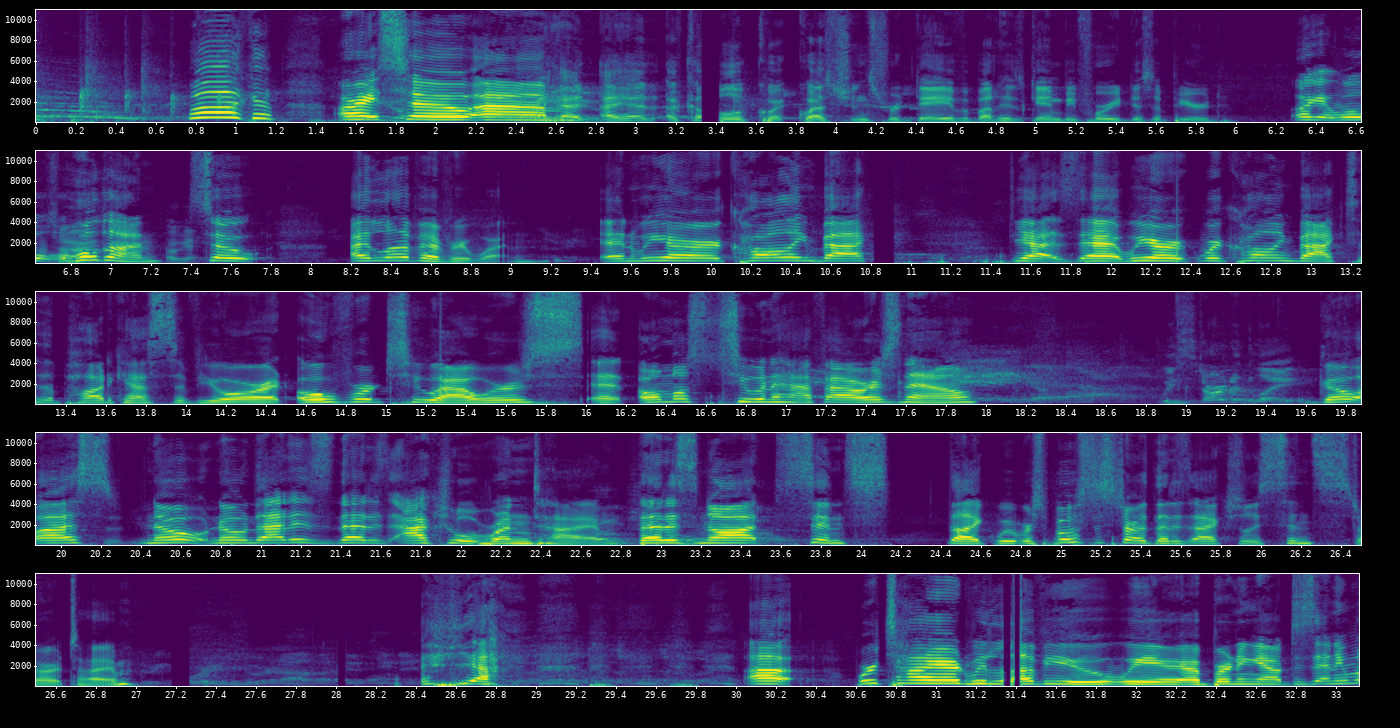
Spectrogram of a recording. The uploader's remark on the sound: Live from OrcCon 2024 at the Hilton LAX in Los Angeles! A great panel show with members of our audience. Since it is a live event, the audio quality is not the same as our normal episodes recorded in our studio.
